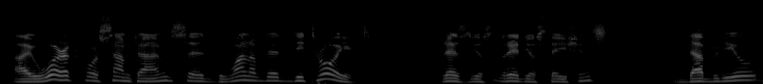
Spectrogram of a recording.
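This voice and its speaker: The voice carries a Polish accent, a bright, sharp tone and lively intonation. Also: man. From Poland. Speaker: award honoree, radio broadcaster. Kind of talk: acceptance speech. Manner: halting.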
